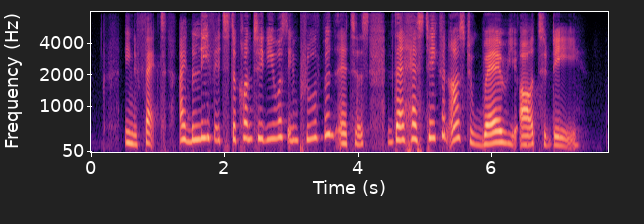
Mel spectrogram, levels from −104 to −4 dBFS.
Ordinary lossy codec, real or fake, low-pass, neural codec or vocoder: none; fake; none; codec, 16 kHz, 0.8 kbps, ZipCodec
